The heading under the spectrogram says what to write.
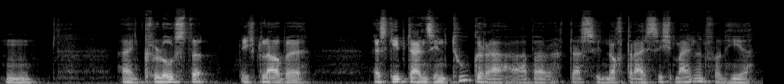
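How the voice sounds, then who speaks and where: Kindly border guard for radio play: low husky voice, simple, familiar, devout. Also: male voice, slow, full character voice. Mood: friendly. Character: kindly, plain-spoken, devout border customs officer. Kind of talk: German radio drama acting.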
